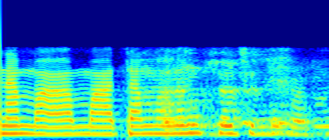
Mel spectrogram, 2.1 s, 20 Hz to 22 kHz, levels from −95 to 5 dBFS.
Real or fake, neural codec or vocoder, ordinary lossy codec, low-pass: fake; autoencoder, 48 kHz, 32 numbers a frame, DAC-VAE, trained on Japanese speech; none; 5.4 kHz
